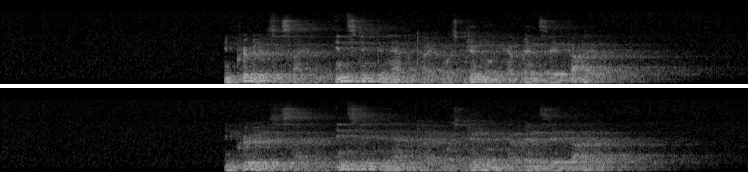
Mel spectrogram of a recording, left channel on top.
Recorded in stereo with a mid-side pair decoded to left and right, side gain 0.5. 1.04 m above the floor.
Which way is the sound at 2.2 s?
60° left.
